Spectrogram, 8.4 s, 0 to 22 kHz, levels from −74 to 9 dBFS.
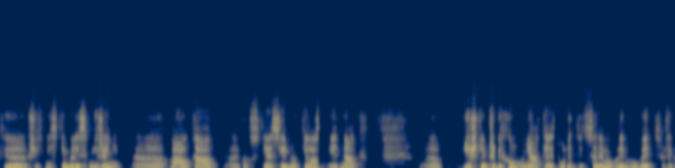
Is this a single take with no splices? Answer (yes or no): no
